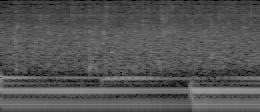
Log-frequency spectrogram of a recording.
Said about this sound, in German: Vor der alten Mühle begann es zu plätschern und zu rauschen.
